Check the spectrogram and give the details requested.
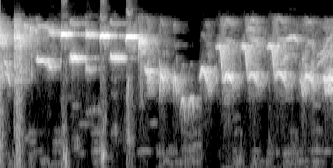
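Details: Kacer, the oriental magpie-robin, in full loud song: sharp high whistled notes and squeaky trills, followed by a quick series of downward-slurred sweet phrases repeated several times a second.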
